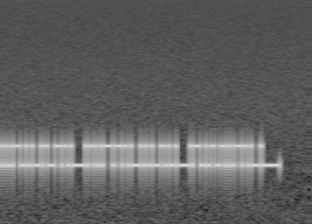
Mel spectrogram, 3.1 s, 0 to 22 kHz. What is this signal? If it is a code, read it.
RTTY (50 baud, 450 Hz shift), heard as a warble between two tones, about 1280 Hz centre. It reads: … DE K0ZWR K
